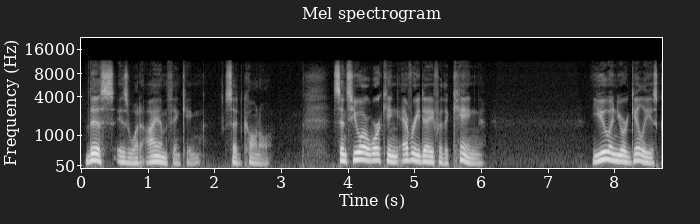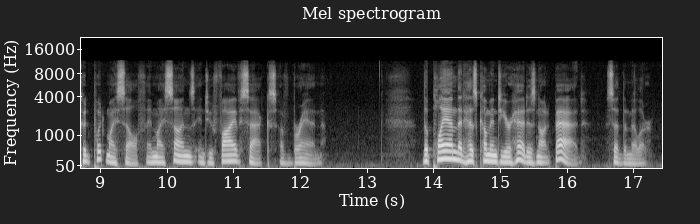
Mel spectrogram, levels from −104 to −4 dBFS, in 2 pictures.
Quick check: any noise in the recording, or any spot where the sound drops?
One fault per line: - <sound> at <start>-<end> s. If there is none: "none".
none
